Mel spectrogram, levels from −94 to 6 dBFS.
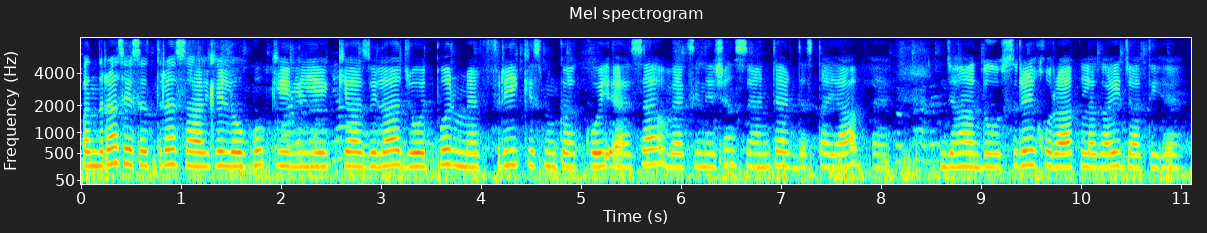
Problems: background sounds at intervals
